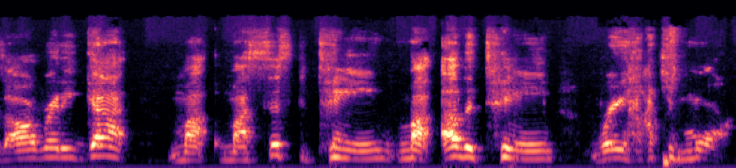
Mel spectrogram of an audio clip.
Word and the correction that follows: Rui Hachimura: Rui Hachimura.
